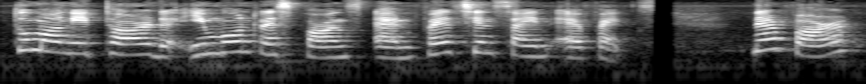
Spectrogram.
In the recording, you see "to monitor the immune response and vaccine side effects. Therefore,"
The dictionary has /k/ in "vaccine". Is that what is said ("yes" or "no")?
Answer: no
